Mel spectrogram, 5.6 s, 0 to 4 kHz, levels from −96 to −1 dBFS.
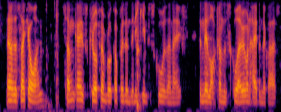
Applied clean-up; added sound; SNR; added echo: classical method spectral subtraction.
